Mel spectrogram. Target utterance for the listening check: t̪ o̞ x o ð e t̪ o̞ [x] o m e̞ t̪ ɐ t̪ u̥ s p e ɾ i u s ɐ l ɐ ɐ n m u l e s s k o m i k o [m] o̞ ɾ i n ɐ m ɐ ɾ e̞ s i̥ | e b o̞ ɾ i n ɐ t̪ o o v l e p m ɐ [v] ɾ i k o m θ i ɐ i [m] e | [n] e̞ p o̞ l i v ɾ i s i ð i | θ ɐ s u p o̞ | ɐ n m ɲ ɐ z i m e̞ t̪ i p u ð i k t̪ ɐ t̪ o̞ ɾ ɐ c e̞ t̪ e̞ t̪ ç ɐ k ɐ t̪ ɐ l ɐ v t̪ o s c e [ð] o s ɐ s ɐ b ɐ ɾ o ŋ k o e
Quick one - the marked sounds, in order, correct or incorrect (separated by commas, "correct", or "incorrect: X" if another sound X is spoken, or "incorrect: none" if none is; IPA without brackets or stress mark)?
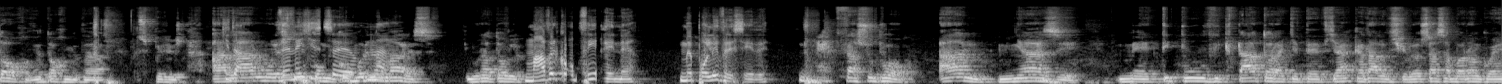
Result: correct, incorrect: b, correct, incorrect: n, incorrect: m, correct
